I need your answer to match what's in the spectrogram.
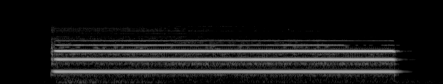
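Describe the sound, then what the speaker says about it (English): A flute sounds a single sustained D, steady and pure for about three and a half seconds, then stops cleanly. It is close and alone, with no talking. "flutes will play the note D."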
